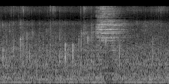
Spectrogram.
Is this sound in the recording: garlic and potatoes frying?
yes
